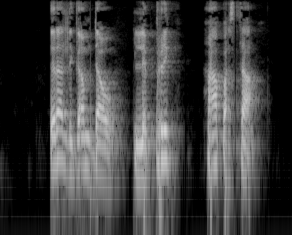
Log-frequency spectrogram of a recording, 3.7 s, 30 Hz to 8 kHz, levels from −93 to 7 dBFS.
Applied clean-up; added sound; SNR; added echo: none; none; none; none.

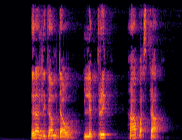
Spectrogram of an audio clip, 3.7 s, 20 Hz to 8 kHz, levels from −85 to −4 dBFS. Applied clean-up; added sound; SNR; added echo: neural mask model DeepFilterNet 3.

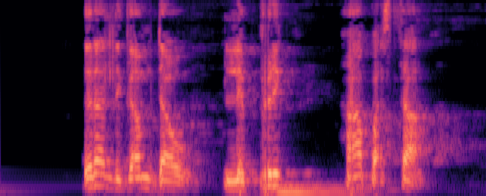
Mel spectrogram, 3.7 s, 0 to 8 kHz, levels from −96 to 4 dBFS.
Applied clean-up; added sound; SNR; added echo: classical method WPE with log-MMSE.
